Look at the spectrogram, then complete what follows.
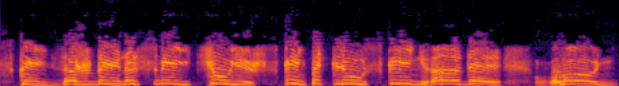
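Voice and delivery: very high desperate yelling; frantic screaming. Acted. Crowd screaming at the hangman, frantic high yell.

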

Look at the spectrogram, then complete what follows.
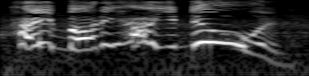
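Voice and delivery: put-on overdone southern accent, high and loud; exaggerated southern cop. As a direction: hail someone as a hammed-up southern officer. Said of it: "Not like that".

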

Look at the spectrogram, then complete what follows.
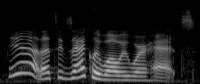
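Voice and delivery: ordinary delivery

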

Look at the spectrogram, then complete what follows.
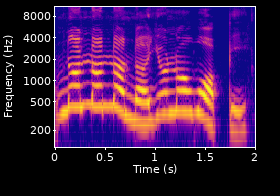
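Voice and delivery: high, loud squeaky refusal; mock game voice. Voicing the game refusing to let him warp, high squeal.

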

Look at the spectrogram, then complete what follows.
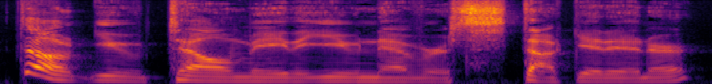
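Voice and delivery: slow, boozy taunting; tipsy, needling swagger; leering drunken singer. Acted. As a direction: draw out the lewd teasing. Plays Darion teasing Sam.

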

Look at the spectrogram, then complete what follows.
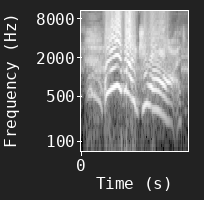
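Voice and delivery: loud, high, drawn-out shriek; horrified scream. Real, not acted. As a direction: scream it in sudden horror. Scare in the horror footage.

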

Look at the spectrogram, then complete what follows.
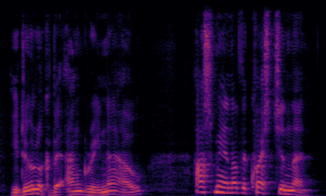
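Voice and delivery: usual speaking voice

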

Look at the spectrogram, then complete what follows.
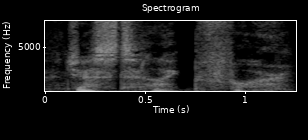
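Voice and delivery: slow bitter whisper. Acted. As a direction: breathe it out, slowly and bitterly. Alternate take of same line.

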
